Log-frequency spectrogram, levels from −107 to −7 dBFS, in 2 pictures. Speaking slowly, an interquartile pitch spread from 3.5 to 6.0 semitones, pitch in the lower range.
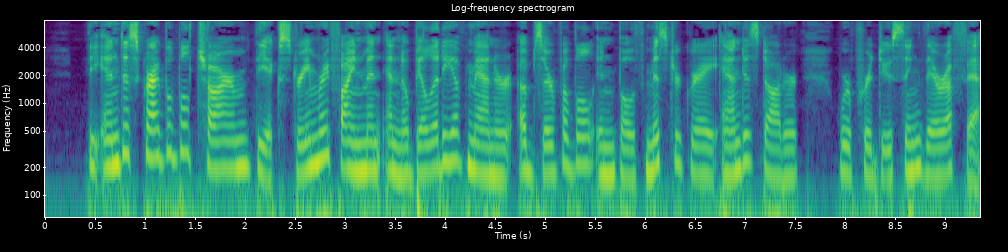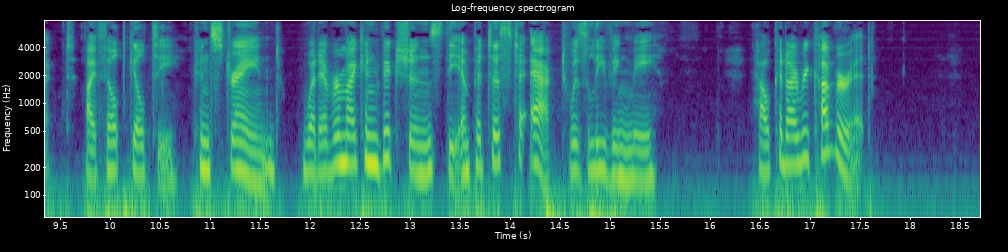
No: slow, 130 wpm; average, 4.1 semitones; medium, 185 Hz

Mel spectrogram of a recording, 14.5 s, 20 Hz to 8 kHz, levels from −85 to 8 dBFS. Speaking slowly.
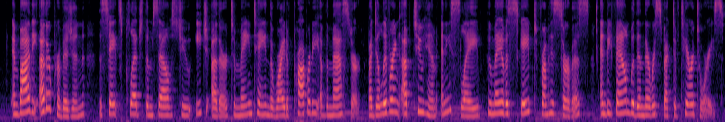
No: average, 175 wpm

